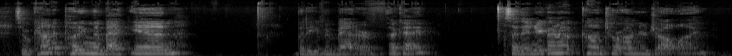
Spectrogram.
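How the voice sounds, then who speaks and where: A somewhat breathy woman's fairly high voice with ordinary pitch variation, a moderate pace, long, frequent pauses and audible room echo. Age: 60s. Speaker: makeup seller and tutorial host. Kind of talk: tutorial. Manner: casual, conversational with fillers.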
